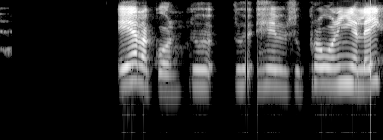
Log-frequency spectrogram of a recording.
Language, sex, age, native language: Icelandic, male, 11, Icelandic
